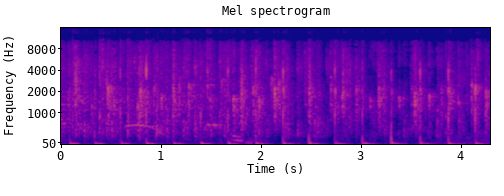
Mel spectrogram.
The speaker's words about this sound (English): So round of applause for Ashens for winning that competition.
